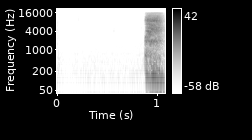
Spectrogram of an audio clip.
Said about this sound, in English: who just sneezed in the middle of our show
